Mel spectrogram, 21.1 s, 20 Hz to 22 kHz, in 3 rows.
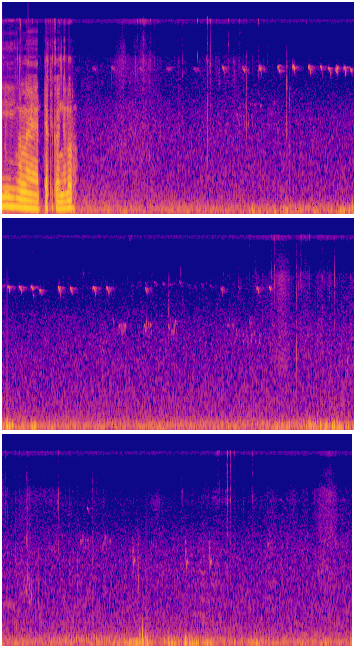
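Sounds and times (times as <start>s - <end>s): bird chirping: 1.7s - 12.8s, 15.6s - 18.4s.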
